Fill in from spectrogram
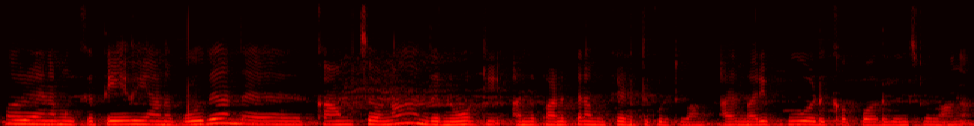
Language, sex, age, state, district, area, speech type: Tamil, female, 18-30, Tamil Nadu, Thanjavur, rural, spontaneous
